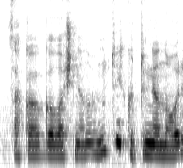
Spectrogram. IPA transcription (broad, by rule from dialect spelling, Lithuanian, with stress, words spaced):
ˈsɑːkɐ ˈɡɐlˠ ˈɐʃ nʲɛnoː ˈnʊ tʲɪ ˈjɛɪɡʊ ˈtʊ nʲɛˈnoːrʲɪ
